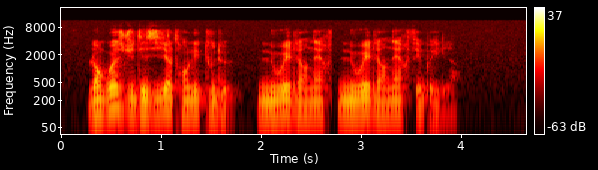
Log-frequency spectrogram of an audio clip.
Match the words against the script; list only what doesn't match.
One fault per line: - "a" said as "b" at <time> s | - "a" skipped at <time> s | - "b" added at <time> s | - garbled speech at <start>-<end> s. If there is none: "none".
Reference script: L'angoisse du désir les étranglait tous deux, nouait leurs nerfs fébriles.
- "les" skipped at 1.1 s
- "nouait leurs nerfs" added at 2.8 s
